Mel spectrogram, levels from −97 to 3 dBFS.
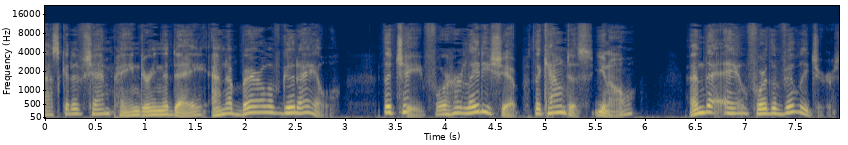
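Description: Clock drift buffer slips start at 1.21 s and recur about every 2.05 s until 7.12 s, as regular clicks. These likely come from two mismatched clocks, roughly 150 ppm apart, forcing a handful of samples to be dropped or repeated.

Compressed frames skipped at 3.60–3.64 s produce a break where the speech jumps ahead by roughly 200 ms, consistent with about five missing 46.4 ms frames.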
